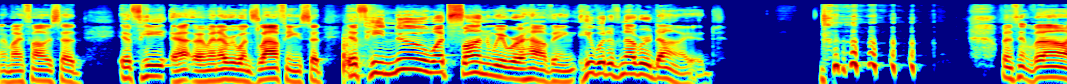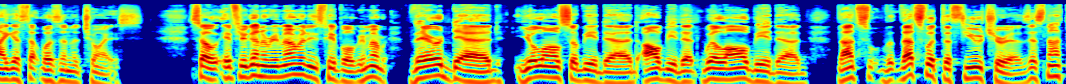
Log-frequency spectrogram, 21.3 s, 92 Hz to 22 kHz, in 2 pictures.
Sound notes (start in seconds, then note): 8.2 laughing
